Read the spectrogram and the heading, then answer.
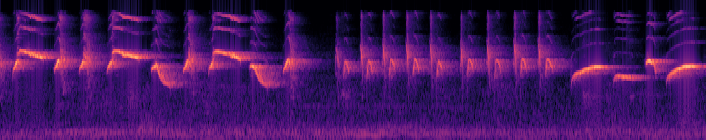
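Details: Masteran birdsong meant to prompt healthy caged birds to reply; bold descending whistles in quick sequence, a burst of rapid sharp repeated notes, then lower sweeping whistles.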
